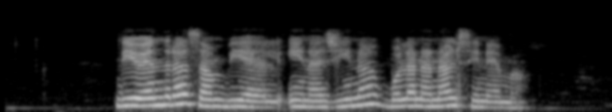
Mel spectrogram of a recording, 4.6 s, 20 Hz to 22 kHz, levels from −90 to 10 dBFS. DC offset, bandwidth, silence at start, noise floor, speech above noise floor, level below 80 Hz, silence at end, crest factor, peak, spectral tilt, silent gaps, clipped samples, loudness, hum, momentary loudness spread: under 0.1%; 7.8 kHz; 0.85 s; -69 dBFS; 49 dB; -64 dBFS; 0.65 s; 16 dB; -4 dBFS; -4.5 dB/octave; none; under 0.1%; -20 LUFS; none; 12 LU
